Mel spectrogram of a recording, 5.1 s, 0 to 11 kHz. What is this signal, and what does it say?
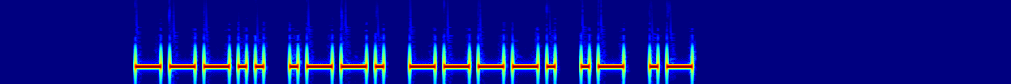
Morse code, heard as a keyed tone, about 28 wpm, 700 Hz. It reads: 8P9AA
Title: Call Signs - 28wpm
